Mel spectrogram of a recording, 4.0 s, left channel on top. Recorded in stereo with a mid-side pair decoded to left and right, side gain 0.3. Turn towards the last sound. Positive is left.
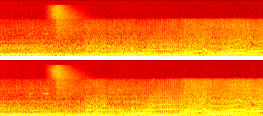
turn(degrees=30)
